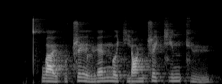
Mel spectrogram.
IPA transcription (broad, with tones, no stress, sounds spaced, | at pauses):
t̪ʰ w a˨˩ ɪ̯ f u˦ ʈ͡ʂ e˥˩ ɪ̯ l ɥ ɛ˥ n̪ ɤ˨˩ t͡ɕ j ɑ˧˥ ŋ ʈ͡ʂ e˧ ɪ̯ t͡ɕ i˥ n t͡ɕ y˨˩˦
